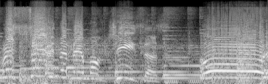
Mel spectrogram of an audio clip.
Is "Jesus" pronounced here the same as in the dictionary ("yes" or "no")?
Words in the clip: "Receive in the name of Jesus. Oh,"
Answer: yes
